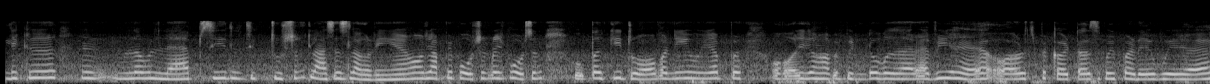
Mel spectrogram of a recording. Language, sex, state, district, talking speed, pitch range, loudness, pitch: Hindi, female, Rajasthan, Nagaur, 180 wpm, 250-285 Hz, -19 LUFS, 275 Hz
